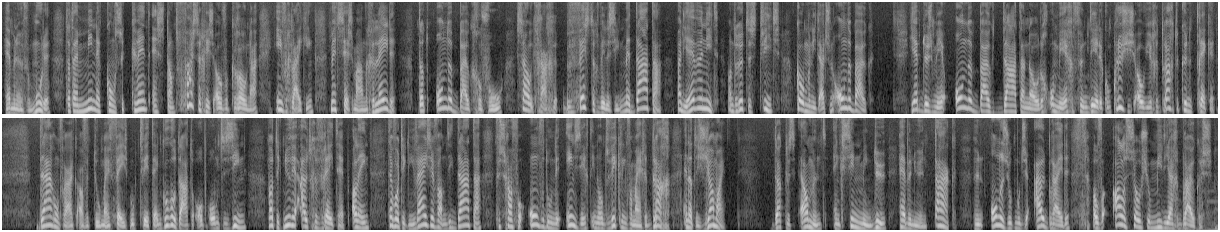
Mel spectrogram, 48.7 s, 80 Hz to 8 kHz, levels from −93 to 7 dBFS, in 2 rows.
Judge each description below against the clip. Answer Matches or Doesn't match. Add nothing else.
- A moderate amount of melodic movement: Doesn't match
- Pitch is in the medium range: Matches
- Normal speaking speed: Matches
